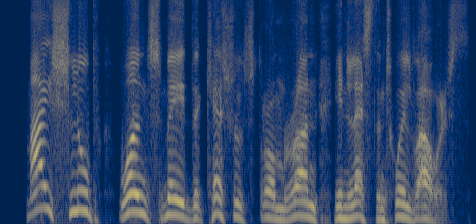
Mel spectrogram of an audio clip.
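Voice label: Dutch male, voice; Pirates Of The Caribbean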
